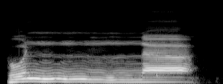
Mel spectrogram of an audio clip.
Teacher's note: moncong sedikit mulut kita masa menyebut hu, dan gabungkan dengan nun yang bertasydid, dibaca dengan wajibul gunnah dengan dengung.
